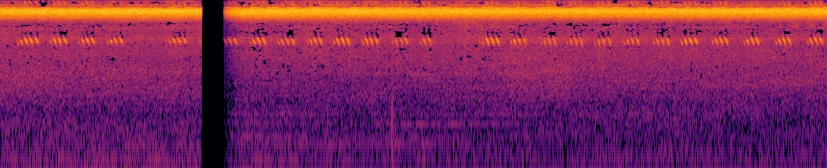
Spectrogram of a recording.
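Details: Crickets give rapid pulsed chirps around four per second against a continuous high insect whine; a short total silence cuts in near the three-second mark before the chirping resumes.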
